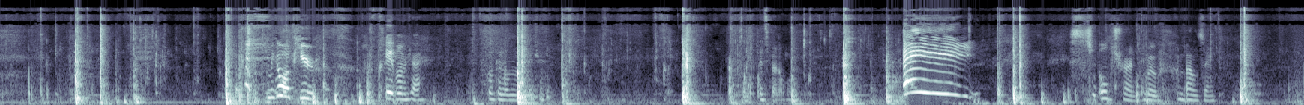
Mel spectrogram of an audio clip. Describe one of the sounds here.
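A plastic water bottle thuds down onto a wooden table again and again.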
